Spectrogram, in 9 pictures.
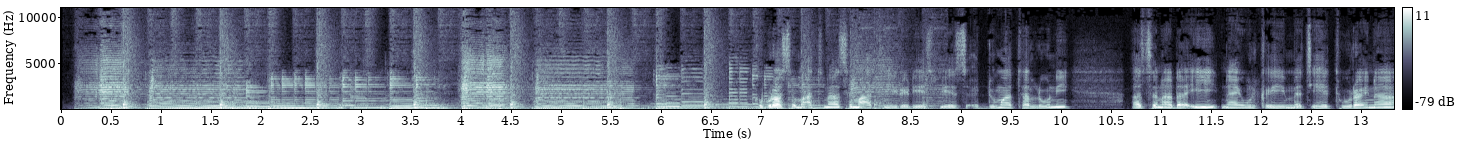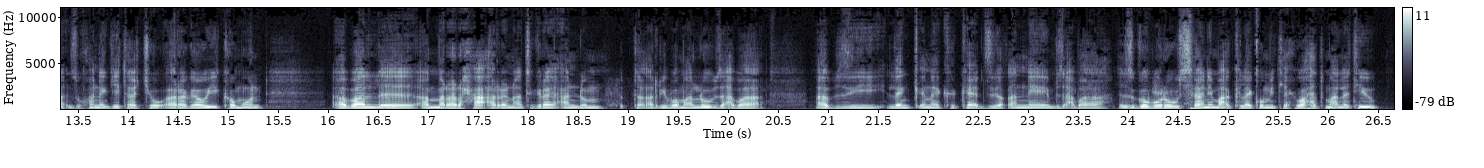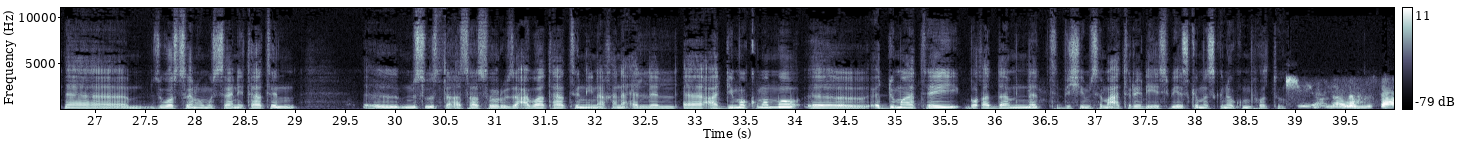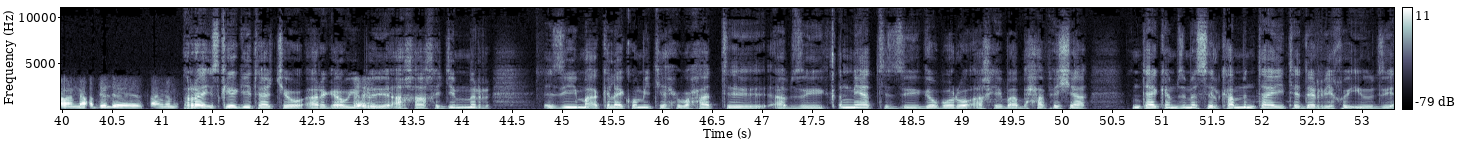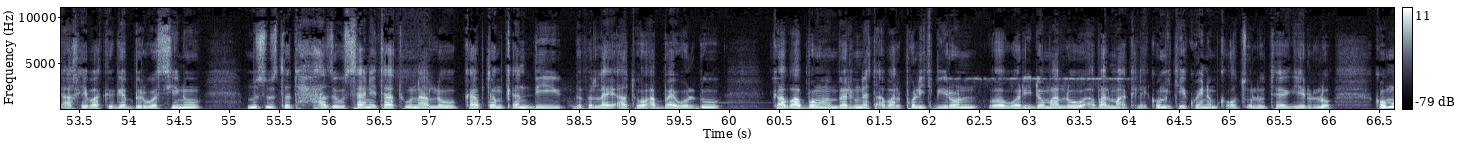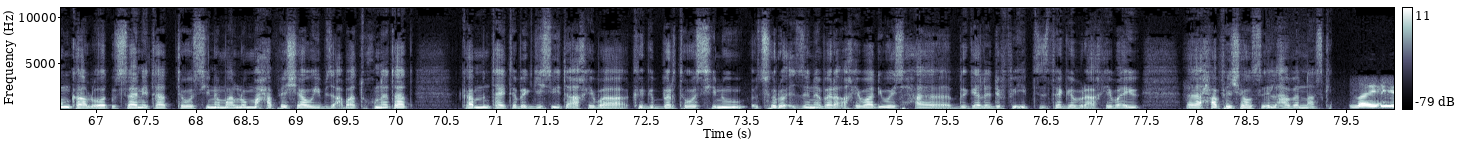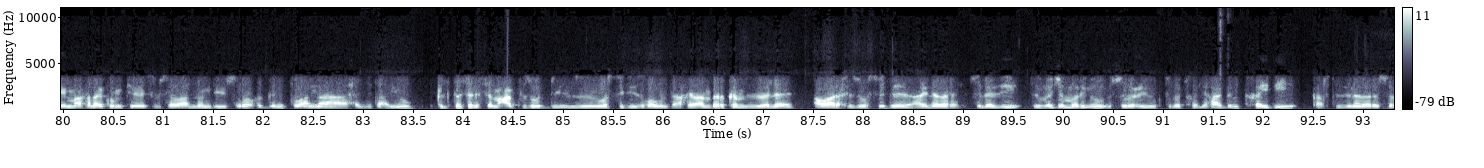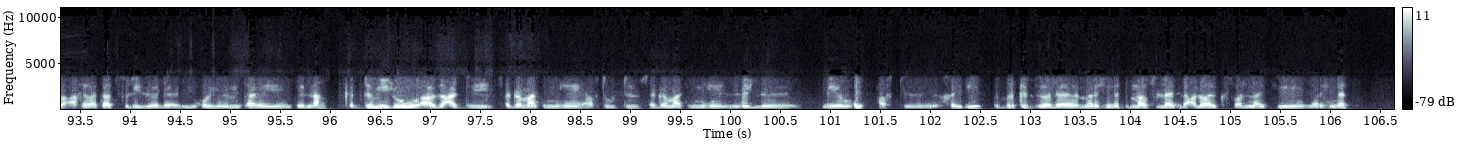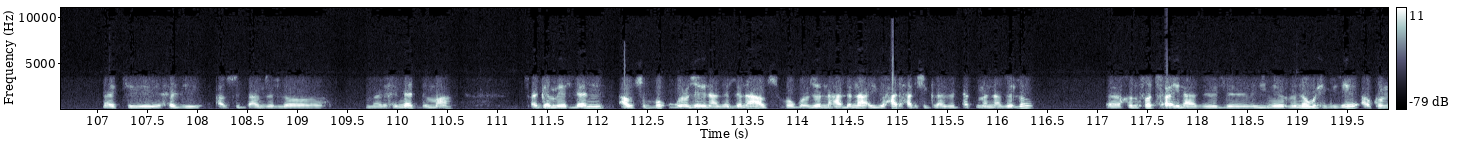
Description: SBS Tigrinya Interview: TPLF shuffles its leaders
